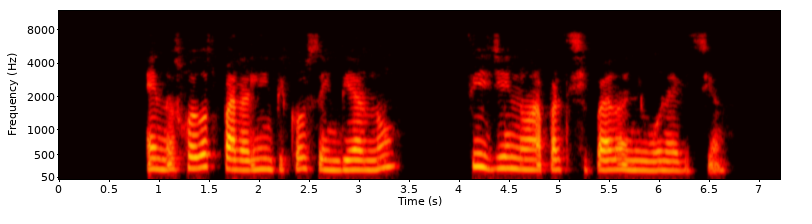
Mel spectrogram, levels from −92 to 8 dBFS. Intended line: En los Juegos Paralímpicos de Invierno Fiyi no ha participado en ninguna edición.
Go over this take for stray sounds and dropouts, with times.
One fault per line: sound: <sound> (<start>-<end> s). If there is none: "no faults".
no faults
